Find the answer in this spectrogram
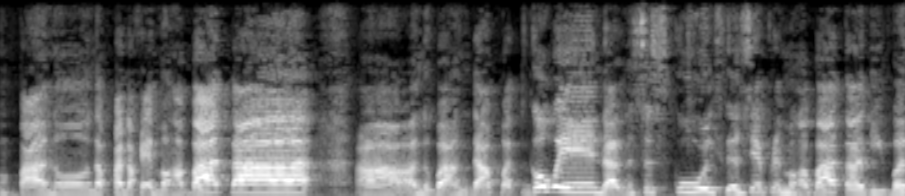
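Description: A bright, sharp tone with lively intonation. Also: woman. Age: 60s. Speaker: vlogger. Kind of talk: cooking tutorial. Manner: halting.

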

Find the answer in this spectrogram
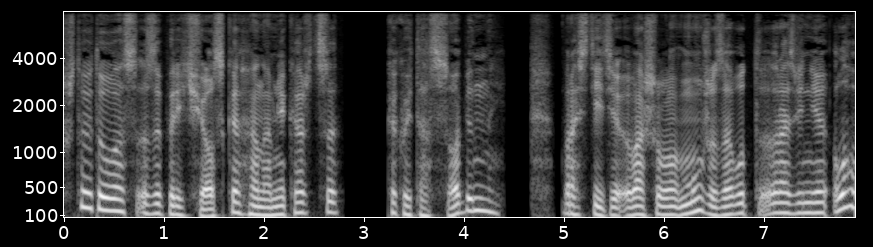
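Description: Over quiet surroundings, the text is read aloud in a natural voice.

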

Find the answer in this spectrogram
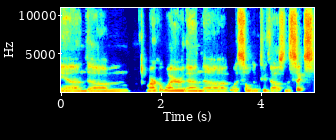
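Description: Over a quiet background, a man with an American accent talks at a very slow pace, his fairly low voice holding fairly even intonation. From upstate New York (Buffalo); New York. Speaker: blockchain investor and CEO; interviewee. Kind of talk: interview. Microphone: video call.

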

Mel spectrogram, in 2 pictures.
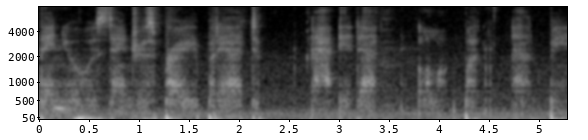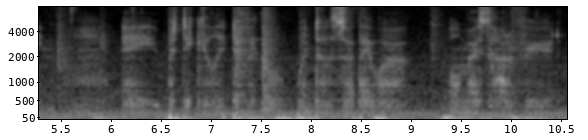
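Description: Someone whispers, leaving long, frequent pauses. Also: woman, moderate pace. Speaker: ASMR creator. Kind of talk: ASMR whispered story reading. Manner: whispered. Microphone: studio mic.

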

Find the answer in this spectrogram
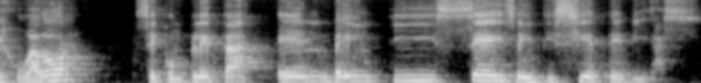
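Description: Over a quiet background, a man speaks very slowly at a high pitch with ordinary pitch variation. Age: 50s. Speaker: writer and literature lecturer; literature lecturer. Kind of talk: lecture. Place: home room. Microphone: webcam.

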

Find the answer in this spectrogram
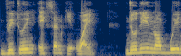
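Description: A man talks with ordinary pitch variation at a high pitch. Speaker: teacher. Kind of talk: lecture. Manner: casual.

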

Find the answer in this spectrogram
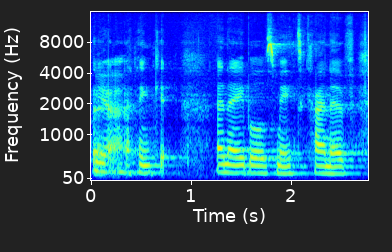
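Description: Audible room echo surrounds a woman whose voice is pitched fairly low. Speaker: interviewee. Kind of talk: interview answer. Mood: relaxed, reflective, some laughs. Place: home room.

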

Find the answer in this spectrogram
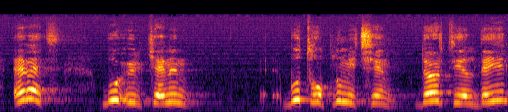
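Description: Very slow and high-pitched, a woman's voice swings very widely in pitch. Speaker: parliamentary candidate and journalist. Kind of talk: TV interview. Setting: studio. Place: studio. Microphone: lapel.

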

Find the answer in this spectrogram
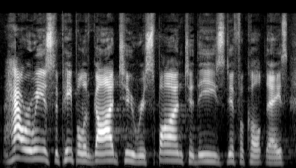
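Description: The background stays quiet. This man's tone is bright and sharp. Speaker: pastor. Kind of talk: sermon. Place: church.

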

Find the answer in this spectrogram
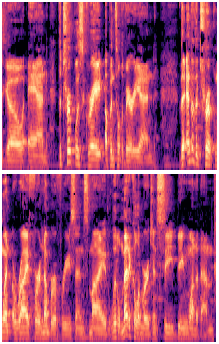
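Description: Fairly quick pace from a man. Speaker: flight attendant vlogger. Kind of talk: casual vlog chat. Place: kitchen. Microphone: phone near.

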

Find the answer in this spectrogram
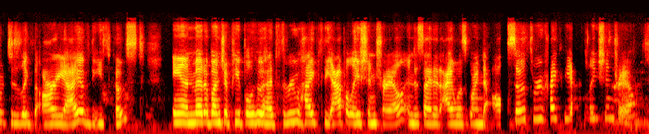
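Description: Against a quiet background, a woman with an American accent speaks at a high pitch with a dry sound with no echo. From Texas (Dallas area); Texas. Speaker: state transportation program manager. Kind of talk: online committee meeting. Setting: video call. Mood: friendly, animated. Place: home room. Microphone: video call.

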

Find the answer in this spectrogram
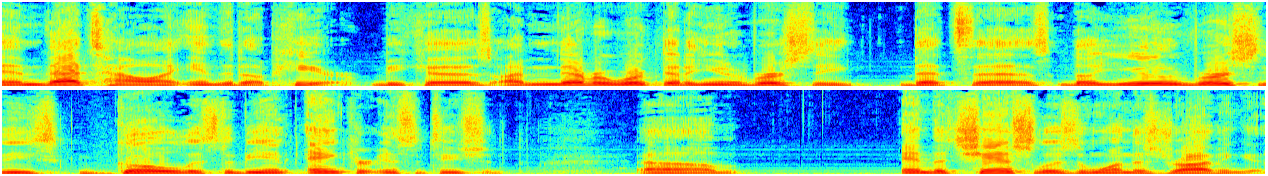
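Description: With a Mississippi accent, a man talks at a moderate pace and ordinary pitch variation while music plays in the background. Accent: Southern US (Mississippi). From US South, Mississippi Delta. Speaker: university dean. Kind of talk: interview. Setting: studio. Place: studio. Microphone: lapel.

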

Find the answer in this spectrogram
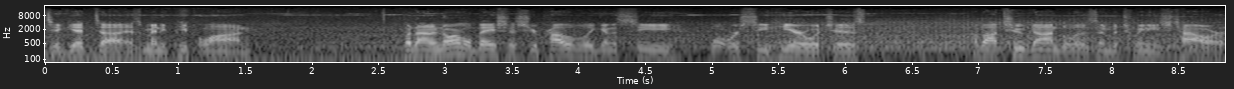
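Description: Fairly quick, fairly even speech, dry with no echo, against noticeable background noise. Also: man. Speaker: theme park vlogger. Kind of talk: casual vlog commentary. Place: street. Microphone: phone near.

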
